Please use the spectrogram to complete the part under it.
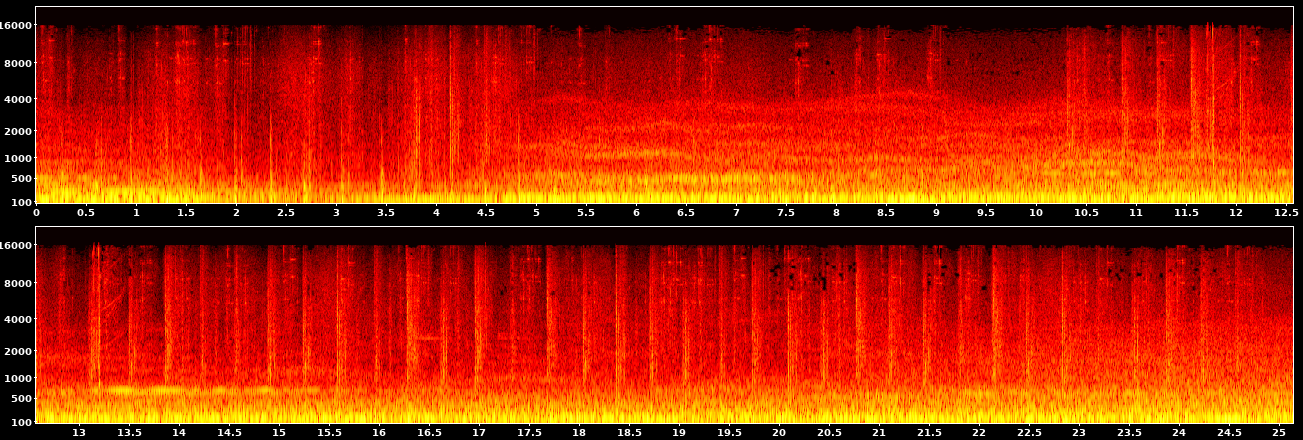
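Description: Footsteps crunch over rubble and gravel.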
